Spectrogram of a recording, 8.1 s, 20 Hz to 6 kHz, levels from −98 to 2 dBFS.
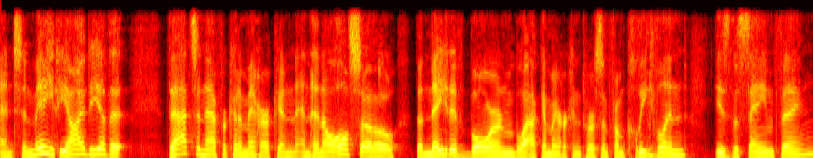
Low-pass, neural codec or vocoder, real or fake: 5.4 kHz; codec, 16 kHz in and 24 kHz out, 0.6 kbps, FocalCodec, streaming, 2048 codes; fake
